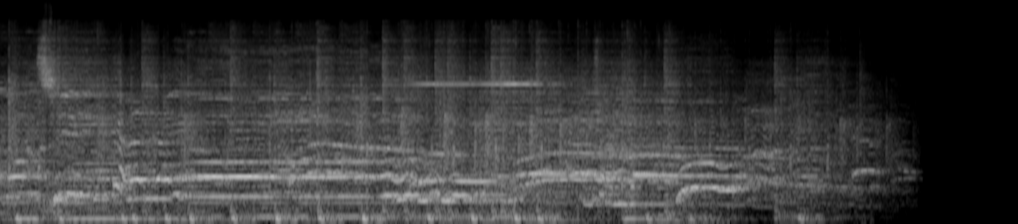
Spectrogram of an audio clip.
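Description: A woman singing through a microphone over a loud amplified backing track. The music fades out over the last couple of seconds and ends about nine seconds in.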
